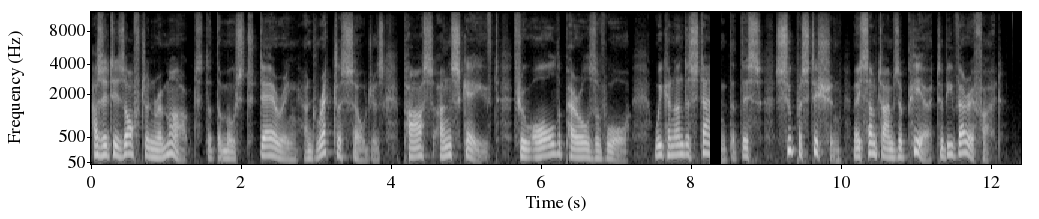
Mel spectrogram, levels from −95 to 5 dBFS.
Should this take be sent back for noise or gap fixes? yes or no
yes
